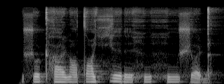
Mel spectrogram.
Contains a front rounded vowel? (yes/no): no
